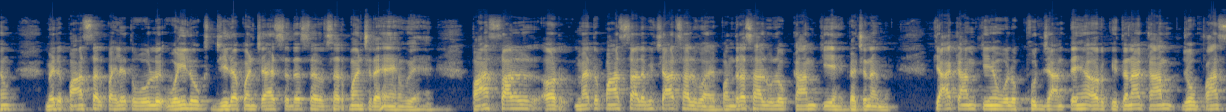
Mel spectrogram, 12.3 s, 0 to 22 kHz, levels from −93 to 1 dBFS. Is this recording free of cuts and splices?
yes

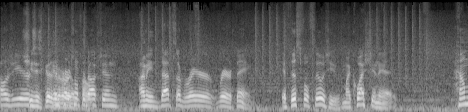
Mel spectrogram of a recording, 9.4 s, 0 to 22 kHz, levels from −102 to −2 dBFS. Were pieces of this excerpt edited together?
no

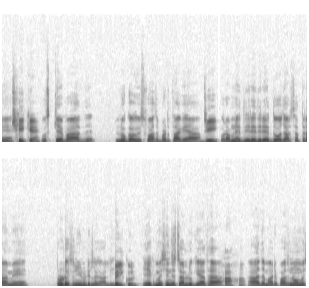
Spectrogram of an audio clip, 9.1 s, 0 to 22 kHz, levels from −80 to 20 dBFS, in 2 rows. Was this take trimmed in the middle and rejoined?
no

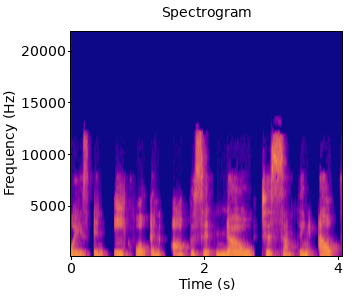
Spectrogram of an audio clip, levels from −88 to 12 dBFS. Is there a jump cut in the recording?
no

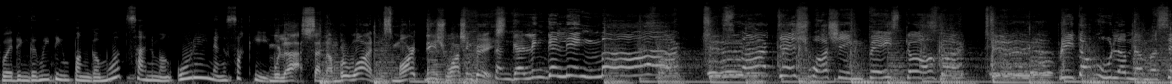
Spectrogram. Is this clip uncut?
no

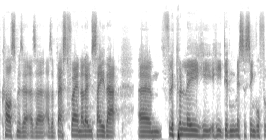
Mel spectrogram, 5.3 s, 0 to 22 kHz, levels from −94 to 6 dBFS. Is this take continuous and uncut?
yes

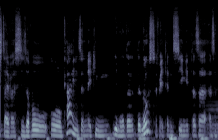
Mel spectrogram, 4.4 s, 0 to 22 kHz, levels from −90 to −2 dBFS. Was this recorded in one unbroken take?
yes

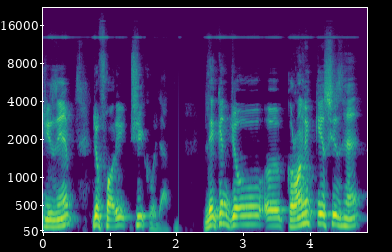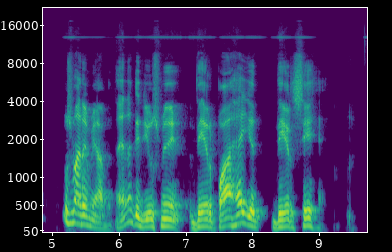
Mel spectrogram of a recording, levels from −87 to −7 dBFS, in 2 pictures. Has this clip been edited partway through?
no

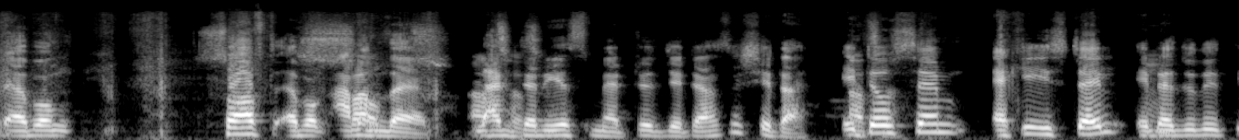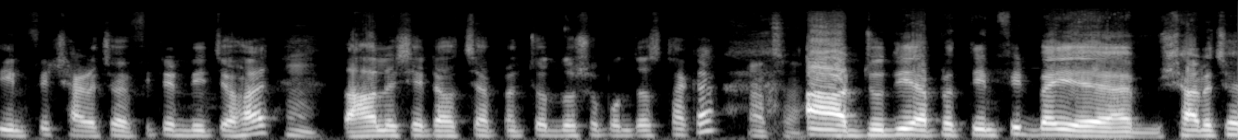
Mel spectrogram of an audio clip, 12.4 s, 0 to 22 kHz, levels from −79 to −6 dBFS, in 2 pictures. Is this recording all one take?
yes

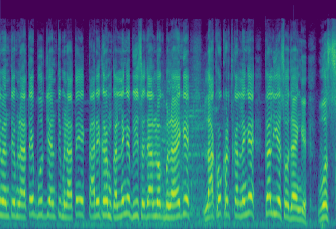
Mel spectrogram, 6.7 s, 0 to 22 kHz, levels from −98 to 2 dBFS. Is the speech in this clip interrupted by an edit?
no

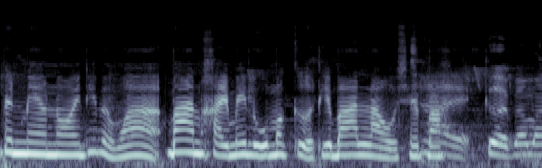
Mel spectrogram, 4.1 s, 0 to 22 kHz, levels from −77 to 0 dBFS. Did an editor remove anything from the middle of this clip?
no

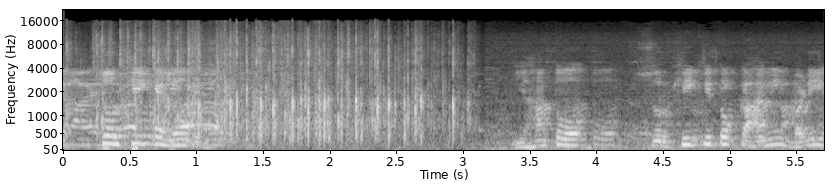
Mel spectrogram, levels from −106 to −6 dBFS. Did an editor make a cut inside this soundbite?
yes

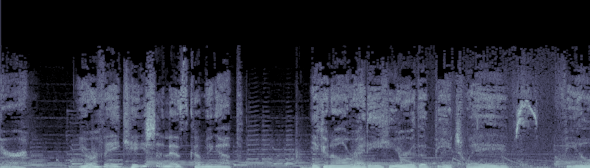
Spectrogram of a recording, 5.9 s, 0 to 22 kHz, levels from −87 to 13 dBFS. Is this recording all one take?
yes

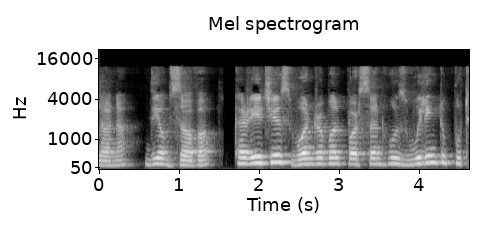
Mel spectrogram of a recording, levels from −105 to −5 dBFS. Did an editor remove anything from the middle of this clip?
yes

